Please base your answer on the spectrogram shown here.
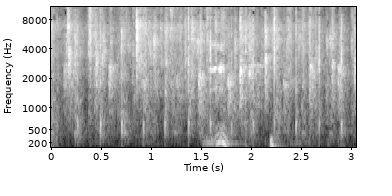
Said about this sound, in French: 也辛苦你们的哈。 Et aussi, merci pour vos efforts. 我们要不要拍手鼓励一下？ On peut les applaudir.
